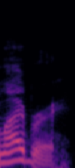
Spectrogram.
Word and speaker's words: library: February and library. Yeah. Library? That's not how you say it.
